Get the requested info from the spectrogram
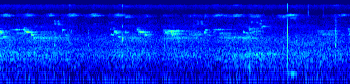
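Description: Quiet outdoor ambience: small birds chirping in short repeated phrases, with a couple of faint clicks.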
